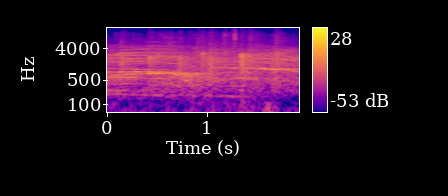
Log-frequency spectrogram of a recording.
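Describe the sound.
An audience applauds with a steady wash of clapping, mixed with a murmur of voices and a few cheers, holding an even level throughout.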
